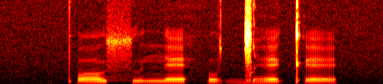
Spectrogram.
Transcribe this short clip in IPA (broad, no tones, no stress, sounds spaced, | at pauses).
pʼ ɔ sʷ ɘ n ɛ h o ɡ͡ǀ ɛ kʼ ɛ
